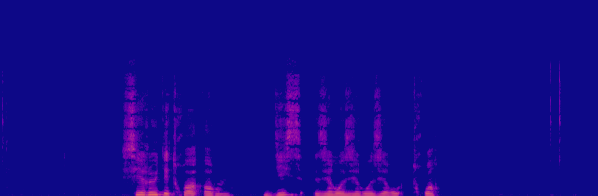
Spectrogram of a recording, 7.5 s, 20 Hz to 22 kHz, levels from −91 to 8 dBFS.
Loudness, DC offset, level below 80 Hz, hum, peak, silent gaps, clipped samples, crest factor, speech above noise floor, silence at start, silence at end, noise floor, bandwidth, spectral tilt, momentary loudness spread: -45 LUFS; under 0.1%; -86 dBFS; none; -28 dBFS; none; under 0.1%; 20 dB; over 46 dB; 1.55 s; 2 s; under -90 dBFS; 13.5 kHz; -5.5 dB/octave; 16 LU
